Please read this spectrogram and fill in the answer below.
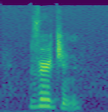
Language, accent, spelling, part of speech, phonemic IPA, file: English, US, virgin, noun / adjective, /ˈvɝd͡ʒɪn/, En-us-virgin.ogg
- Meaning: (noun) 1. A person who has never had sexual intercourse, or (uncommonly) an animal that has never mated 2. A person who has never engaged in any sexual activity at all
